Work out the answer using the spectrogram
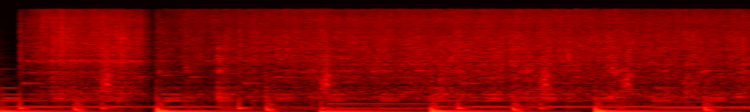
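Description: Ginger paste sizzling in hot oil with nigella seeds and asafoetida in a metal kadai, a steady frying hiss. A flat metal spatula stirs through it with short scraping knocks against the pan.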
